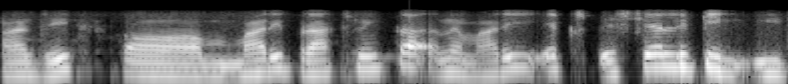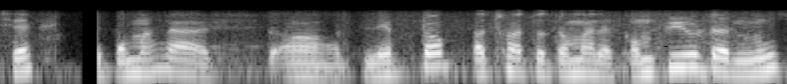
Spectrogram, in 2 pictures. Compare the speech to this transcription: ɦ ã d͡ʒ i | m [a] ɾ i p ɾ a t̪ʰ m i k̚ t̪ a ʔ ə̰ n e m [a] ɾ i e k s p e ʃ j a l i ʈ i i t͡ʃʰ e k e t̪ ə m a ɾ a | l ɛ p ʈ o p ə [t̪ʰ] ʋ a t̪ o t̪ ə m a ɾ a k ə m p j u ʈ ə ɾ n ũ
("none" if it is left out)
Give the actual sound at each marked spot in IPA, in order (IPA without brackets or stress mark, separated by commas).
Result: a, a, t̪ʰ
